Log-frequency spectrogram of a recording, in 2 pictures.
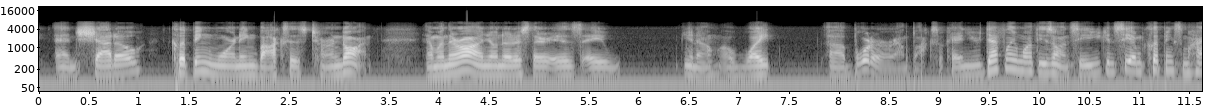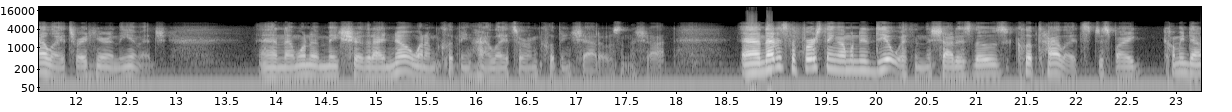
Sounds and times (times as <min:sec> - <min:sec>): Speech: 0:00.0 - 0:05.8, 0:06.4 - 0:13.0, 0:13.8 - 0:18.0, 0:18.6 - 0:23.2.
